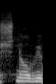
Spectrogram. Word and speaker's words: Shinobi: In fact, if I do the SuperStation One live stream, during that live stream, I might just go for a Shinobi one. Shinobi rhymes with Obi-Wan.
